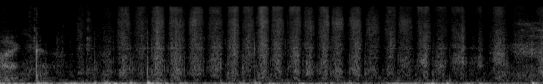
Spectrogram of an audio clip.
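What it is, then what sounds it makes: Rubber mini basketball being scratched. Fingertips and nails scratch and rub the pebbled surface of a small, hollow, orange textured rubber mini basketball held in both hands. The result is a steady, rhythmic series of quick, bright scratching strokes, about three per second, over a soft low rumble.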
